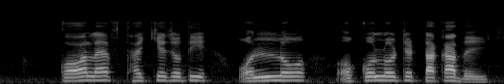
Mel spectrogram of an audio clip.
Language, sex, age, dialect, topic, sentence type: Bengali, male, 18-24, Jharkhandi, banking, statement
